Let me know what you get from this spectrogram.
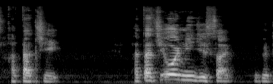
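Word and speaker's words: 二十歳: But the pronunciation is hatachi.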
